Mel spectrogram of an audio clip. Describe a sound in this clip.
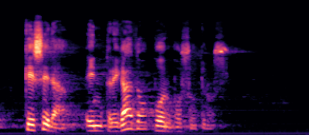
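A man speaks calmly and solemnly into a microphone in a reverberant hall.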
